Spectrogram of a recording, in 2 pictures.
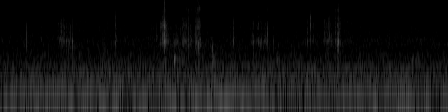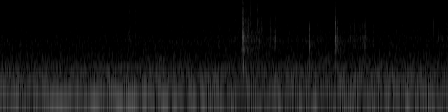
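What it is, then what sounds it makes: Plastic hairbrush bristles. Fingertips and short nails run and flick across the wavy plastic bristles of a rainbow plastic-bristle hairbrush held up close, in a scratching motion. Soft, dry scratching and sharp, bright ticks and flicks come in uneven bursts over a quiet, low background rumble.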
